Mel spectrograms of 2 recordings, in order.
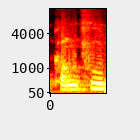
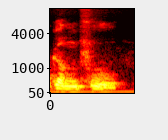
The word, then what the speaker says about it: kung fu: here because let's see the kung fu tv series with the k more people are familiar with that spelling that pronunciation than they are with gum food it's really pretty much us in the g condo world who um use the cantonese pronunciation with the g because of our connection to bruce lee everybody else uses the k and um essentially the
